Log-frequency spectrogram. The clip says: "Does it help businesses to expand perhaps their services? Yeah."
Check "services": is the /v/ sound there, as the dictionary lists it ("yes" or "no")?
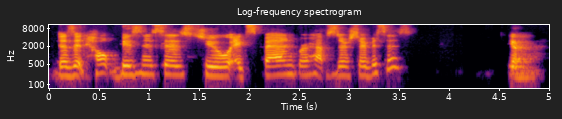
yes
